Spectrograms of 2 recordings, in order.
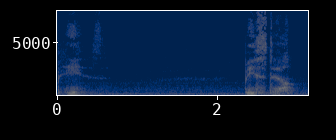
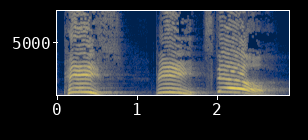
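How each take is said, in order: First: It is spoken quietly and calmly. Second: It is shouted loudly.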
